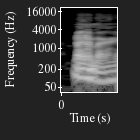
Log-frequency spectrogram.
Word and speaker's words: Myanmar: Myanmar, yeah. – So the Chinese embassy is also in Myanmar, and then you have the abattoir, which is in Myanmar.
